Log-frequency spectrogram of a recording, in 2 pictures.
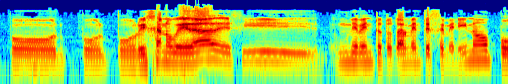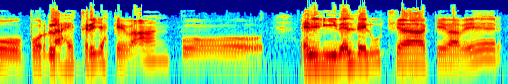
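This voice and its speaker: Bright, enthusiastic Spanish-accented male co-host. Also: on the high side, no echo. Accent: Spanish from Spain. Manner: enthusiastic, emphatic repetitions. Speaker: podcast co-host. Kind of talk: casual chat. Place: remote, on a phone line.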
